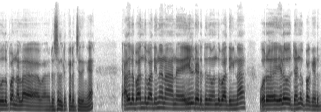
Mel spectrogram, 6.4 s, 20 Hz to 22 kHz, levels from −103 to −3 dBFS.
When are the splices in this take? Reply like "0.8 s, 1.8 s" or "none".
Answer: none

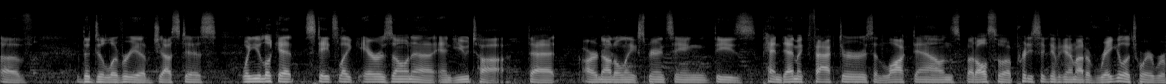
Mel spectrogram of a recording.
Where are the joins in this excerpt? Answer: 2.4 s, 7.4 s, 9.6 s

